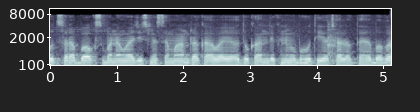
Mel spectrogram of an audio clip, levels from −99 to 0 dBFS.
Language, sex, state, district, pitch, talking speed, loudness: Hindi, male, Punjab, Pathankot, 110 Hz, 245 wpm, -14 LUFS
